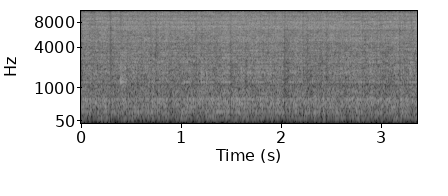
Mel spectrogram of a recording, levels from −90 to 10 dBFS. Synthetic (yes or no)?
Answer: no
